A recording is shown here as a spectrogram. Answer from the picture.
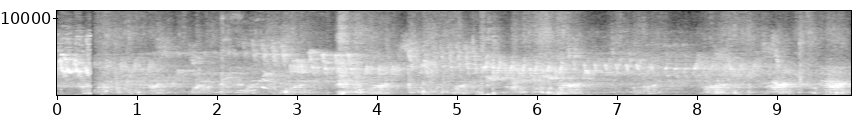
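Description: Wild birds chirping and calling in woodland over a steady outdoor background hiss.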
